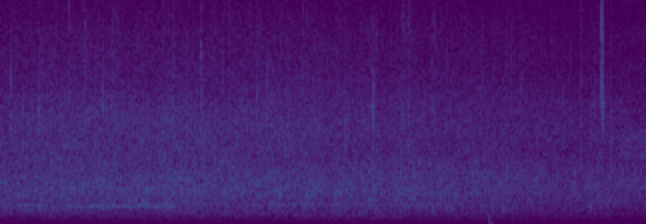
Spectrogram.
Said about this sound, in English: And it is Waterford soprano, …. Please give … a big round of applause.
